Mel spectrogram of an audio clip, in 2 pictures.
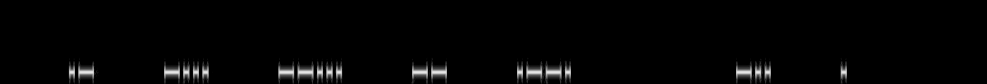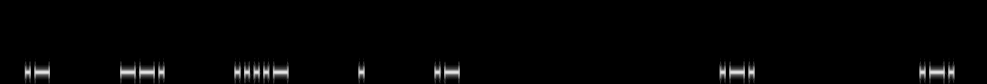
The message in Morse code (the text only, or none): AB7MP DE AG4EA R R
